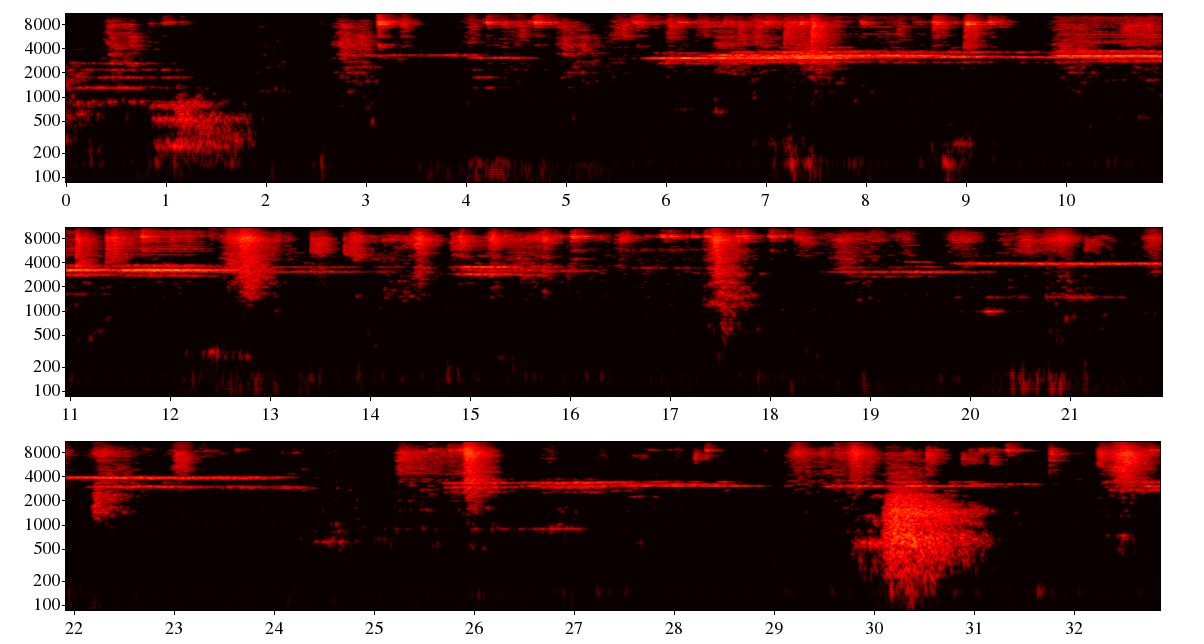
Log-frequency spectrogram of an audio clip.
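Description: Chalk scratching and tapping on a blackboard in many short, quick strokes, with a thin, high, whistle-like tone that comes and goes.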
